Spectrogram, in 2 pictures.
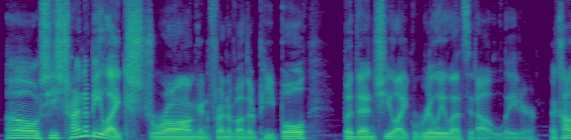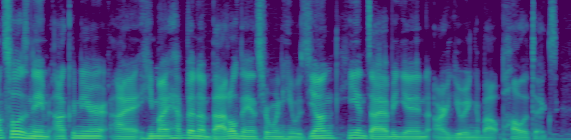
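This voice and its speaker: A man's voice: fairly low pitch, lively intonation, brisk, dry recording. A man hosting a reaction video, reading a story aloud and breaking off for casual, reflective commentary. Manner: casual, stops to explain and reflect.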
